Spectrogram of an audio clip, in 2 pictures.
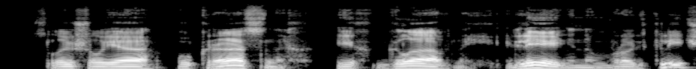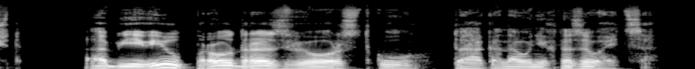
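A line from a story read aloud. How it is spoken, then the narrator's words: Gloomy. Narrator (Russian): Никифор мрачно молвил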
